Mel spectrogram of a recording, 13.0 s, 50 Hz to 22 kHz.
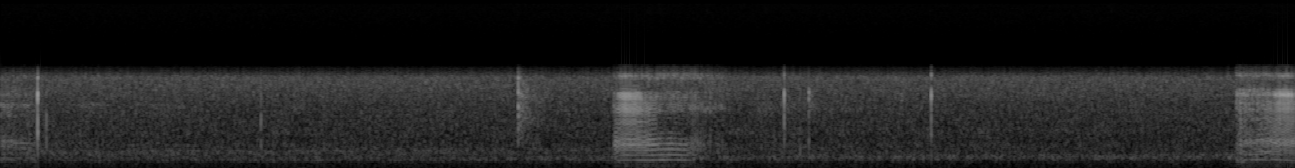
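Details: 8-year-old English Bulldog snoring during an afternoon nap: two short, rough snorting snores against a steady background hiss.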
